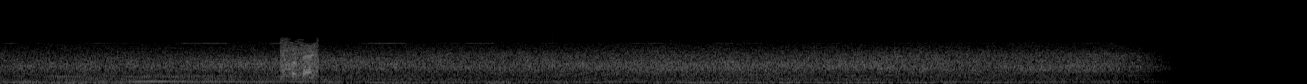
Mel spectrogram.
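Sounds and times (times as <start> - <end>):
airport background hiss: 2.8 - 3.2.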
